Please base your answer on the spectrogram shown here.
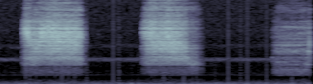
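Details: Barn owl nestlings, seven wild young in a nest box as their mother feeds them, give three hoarse, hissing screech-like rasps, the first two loud and long, the last fainter, over a low background hum.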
